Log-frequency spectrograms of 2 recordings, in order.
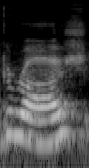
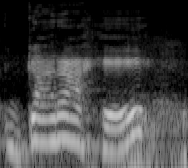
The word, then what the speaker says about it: garaje: But Do not pronounce it garage. It is pronounced garaje, el garaje, okay?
